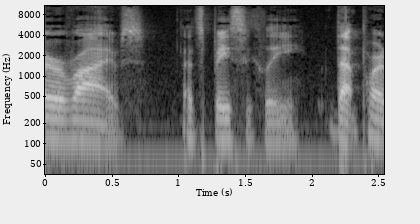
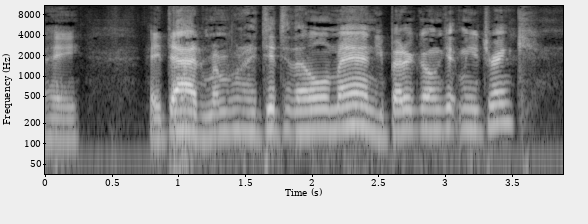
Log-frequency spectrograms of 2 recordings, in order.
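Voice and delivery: bossy bullying voice, loud and pitched-up, taunting; 5 semitones higher, 5 dB louder than usual. Imitating a son acting as the bully: imitating a bully. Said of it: "He'll be the bully".

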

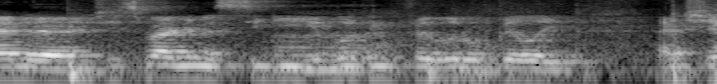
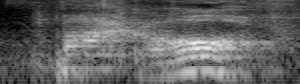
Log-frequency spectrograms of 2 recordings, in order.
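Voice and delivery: abrupt, startling, high-pitched shouted yell; 9 semitones higher than usual. Retelling a woman the speaker followed who suddenly yells: retelling a woman's yell. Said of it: "she just yells".

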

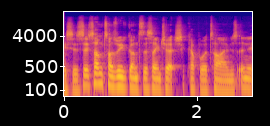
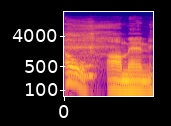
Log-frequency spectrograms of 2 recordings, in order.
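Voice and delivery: mock low, flat monotone "amen"; 5 semitones lower than usual. Describing prayer meetings, imitating the old men's low monotone amen. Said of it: "all lower our voices and go very monotone".

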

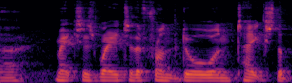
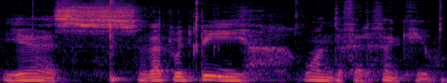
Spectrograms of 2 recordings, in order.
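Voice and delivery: put-on gentle Russian accent. Doing a woman character's accent in the scene, in a soft russian accent. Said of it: "I've got to do her accent".

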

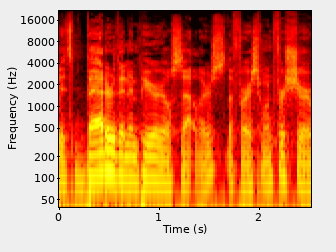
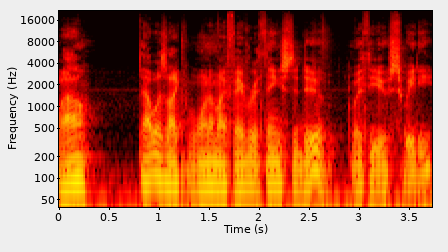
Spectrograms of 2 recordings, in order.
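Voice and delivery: mock sad voice, quieter; 3 semitones lower, 10 dB quieter than usual. Speaker retells his reply after she stopped playing games with him, imitating own sad reply. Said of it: "If you can hear the sadness in my voice".

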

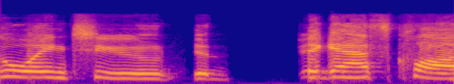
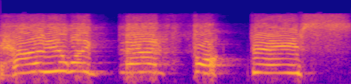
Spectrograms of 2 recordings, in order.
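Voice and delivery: very high, piercing, shrill scream; 13 semitones higher than usual. Voicing a character clawing into an enemy's back: screaming in character. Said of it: "She's gonna scream".

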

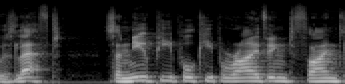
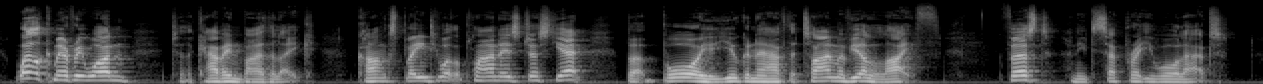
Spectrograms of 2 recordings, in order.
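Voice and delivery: ordinary delivery

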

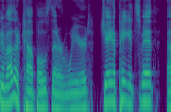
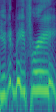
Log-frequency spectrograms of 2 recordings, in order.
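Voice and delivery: put-on drunk scream, higher and louder; 11 semitones higher, 9 dB louder than usual. Retelling a drunk roommate yelling into sewers: imitating Anthony screaming. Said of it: "was screaming into the fucking sewers".

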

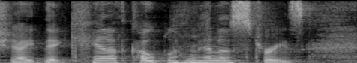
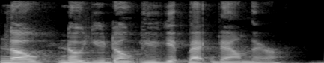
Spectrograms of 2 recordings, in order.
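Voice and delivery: put-on quiet muttering under breath; 3 semitones lower than usual. Retelling a husband's words to fear in the doctor's office: imitating speaking quietly under breath. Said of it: "just quietly under my breath".

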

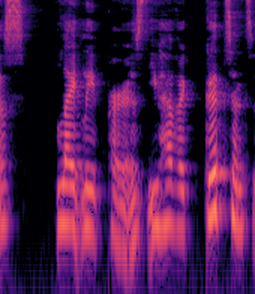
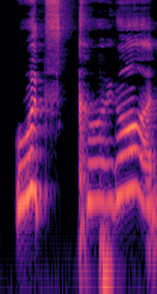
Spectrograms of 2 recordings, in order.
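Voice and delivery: high, put-on ancient old wizard voice; 8 semitones higher than usual. Going back to redo a line in a put-on old wizard voice. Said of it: "Your old wizard voice".

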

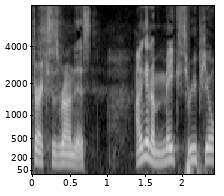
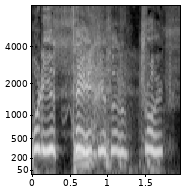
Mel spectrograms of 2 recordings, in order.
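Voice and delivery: very high-pitched, loud, raised put-on voice; 13 semitones higher, 6 dB louder than usual. Imagining how Uncle Leo would answer a droid: Uncle Leo voice. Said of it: "He'd be like".

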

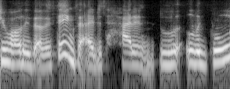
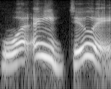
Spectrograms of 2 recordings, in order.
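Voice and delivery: mock, acted-out teasing tone. Retelling how Canadians came out and teased them, acting out the mock-teasing. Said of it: "And they started teasing us".

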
